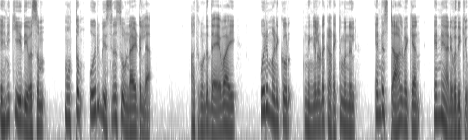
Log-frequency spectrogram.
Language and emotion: Malayalam, sad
